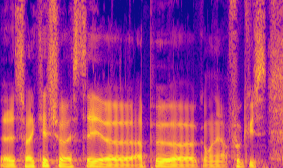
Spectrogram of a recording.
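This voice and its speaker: In a very clean recording with a silent background, a man talks. His pitch is very deep and low, varying in an ordinary way. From Paris, France. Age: 40s. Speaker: marketing executive. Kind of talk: podcast interview. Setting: studio. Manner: halting, many repetitions and fillers.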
